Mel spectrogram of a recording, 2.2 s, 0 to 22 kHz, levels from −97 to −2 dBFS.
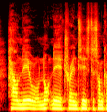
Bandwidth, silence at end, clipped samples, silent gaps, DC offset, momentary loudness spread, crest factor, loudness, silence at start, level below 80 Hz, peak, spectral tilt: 12.5 kHz; 0 s; under 0.1%; none; under 0.1%; 4 LU; 14 dB; -14 LUFS; 0.15 s; -56 dBFS; 0 dBFS; -6.5 dB/octave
